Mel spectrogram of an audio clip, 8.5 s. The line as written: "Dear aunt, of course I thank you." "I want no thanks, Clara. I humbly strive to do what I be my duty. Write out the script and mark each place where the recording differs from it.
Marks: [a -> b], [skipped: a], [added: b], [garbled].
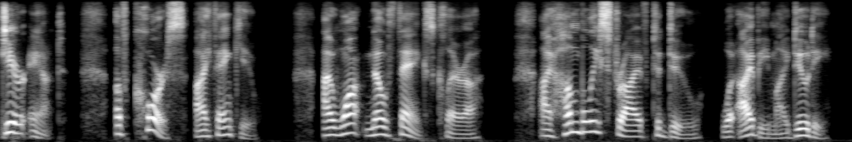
"Dear aunt, of course I thank you." "I want no thanks, Clara. I humbly strive to do what I be my duty.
